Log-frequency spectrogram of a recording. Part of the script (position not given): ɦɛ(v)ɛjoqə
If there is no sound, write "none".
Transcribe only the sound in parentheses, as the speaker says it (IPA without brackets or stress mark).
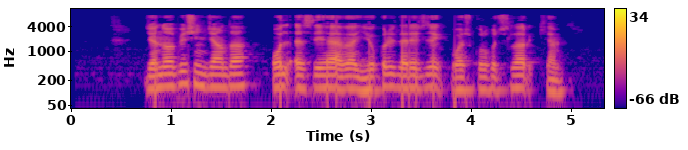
v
